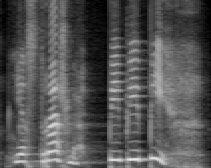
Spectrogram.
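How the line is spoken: Little mouse squeaking. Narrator (Russian): запищал мышонок

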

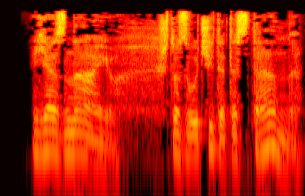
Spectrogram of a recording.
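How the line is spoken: Sigh. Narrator (Russian): вздохнул он

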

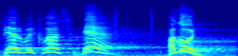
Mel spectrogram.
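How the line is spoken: Shouting with all his might. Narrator (Russian): закричал, что было сил

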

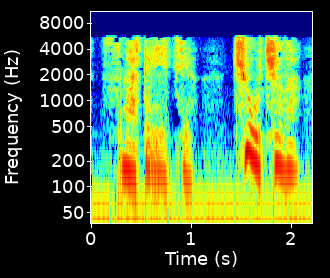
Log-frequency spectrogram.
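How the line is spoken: Whisper. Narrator (Russian): почему-то шепотом произнес Рыжий

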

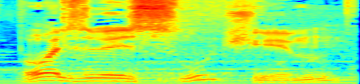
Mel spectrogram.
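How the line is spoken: Slow low chest voice. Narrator (Russian): вдруг медленно заговорила судья Карагаева низким грудным голосом

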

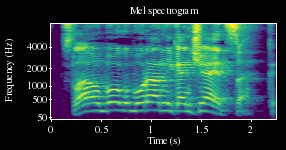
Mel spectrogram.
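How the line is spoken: Full-voiced shout. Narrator (Russian): кричал уже во весь голос Егор Беляев

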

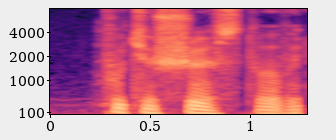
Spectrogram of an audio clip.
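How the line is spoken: Mumbled while stretching. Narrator (Russian): пробормотал нотариус, потягиваясь

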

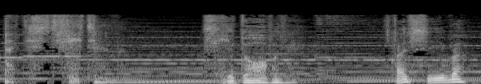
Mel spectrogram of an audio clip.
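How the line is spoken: Coquettish mutter. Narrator (Russian): пробормотала Нюша кокетливо

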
